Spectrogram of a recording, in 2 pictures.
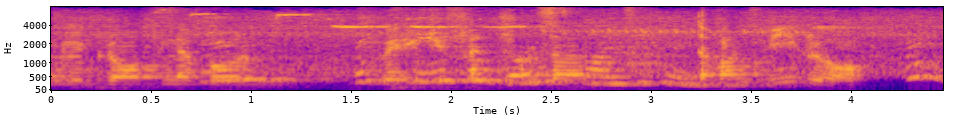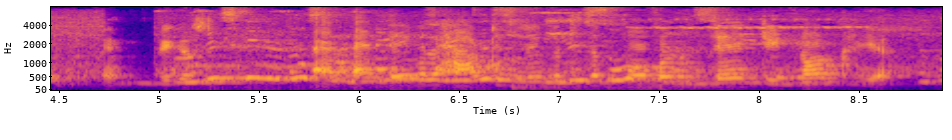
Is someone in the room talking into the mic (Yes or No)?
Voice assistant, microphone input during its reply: Yes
